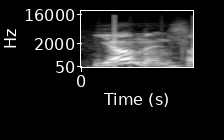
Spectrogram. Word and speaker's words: Yeomans: Yeomans, like Yeoman. Man.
